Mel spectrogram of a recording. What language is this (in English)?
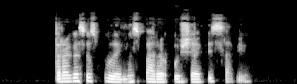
Portuguese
